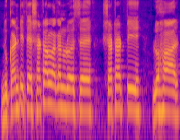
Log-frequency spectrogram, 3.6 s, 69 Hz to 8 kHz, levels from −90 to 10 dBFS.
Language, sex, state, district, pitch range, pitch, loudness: Bengali, male, Assam, Hailakandi, 180-200 Hz, 190 Hz, -15 LUFS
